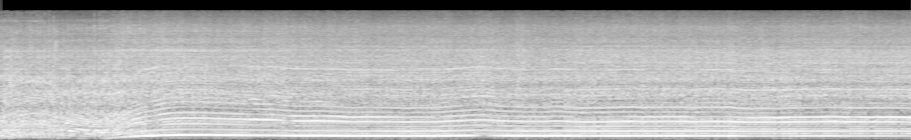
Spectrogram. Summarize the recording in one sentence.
High powered loud vibrations from a power tool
